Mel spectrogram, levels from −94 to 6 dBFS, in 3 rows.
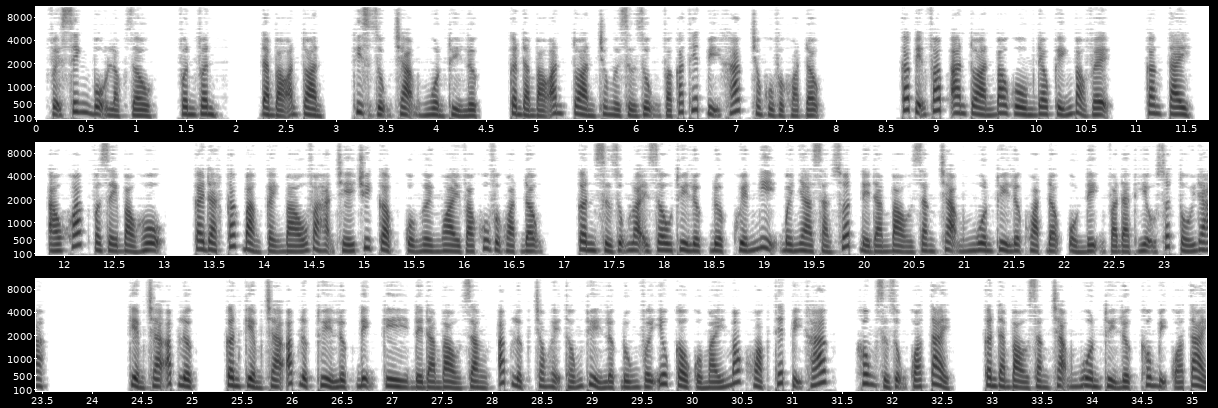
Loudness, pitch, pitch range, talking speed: -21 LUFS, 190 Hz, 175-215 Hz, 270 wpm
